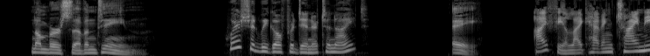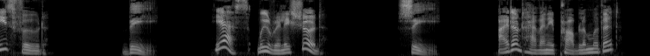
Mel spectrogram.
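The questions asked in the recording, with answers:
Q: Where should we go for dinner tonight?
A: A: I feel like having Chinese food.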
